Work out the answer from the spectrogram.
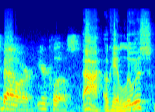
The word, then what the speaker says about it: Baur: His name is Lewis Lewis Bor. Is that is that did I pronounce that correctly? With Jack. It's Bower. You're close. Ah, okay. Lewis Lewis Lewis Bower.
